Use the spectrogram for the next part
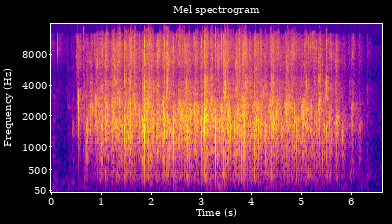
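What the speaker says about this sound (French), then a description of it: "je compte sur vous pour les applaudir très fort" An audience claps for startups about to pitch at the final of a wood construction startup challenge. The applause swells quickly, holds dense and steady for several seconds, then fades out near the end.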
